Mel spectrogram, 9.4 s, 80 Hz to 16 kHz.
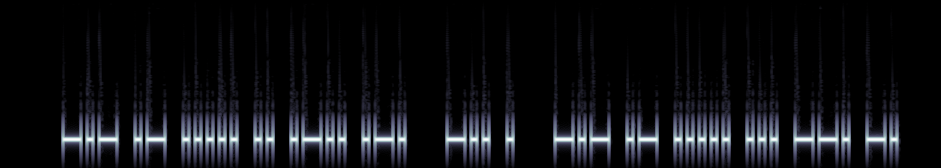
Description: Morse code, heard as a keyed tone, about 20 wpm, 700 Hz. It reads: KA5ILR DE KA5SGN
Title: USA Callsign DE Callsign - 6 Characters - 20wpm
